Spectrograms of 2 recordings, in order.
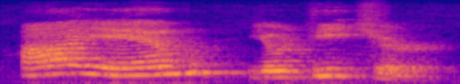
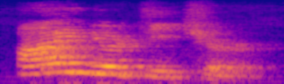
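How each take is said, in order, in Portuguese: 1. Ambas as palavras são ditas completas e separadas. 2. As duas palavras são unidas em uma única sílaba. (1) "I am" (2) "Eu posso falar I'm"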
